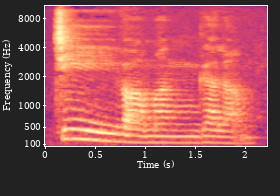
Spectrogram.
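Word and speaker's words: jīva maṅgalam: Mangalam Jagat Mangalam and the next one has a long e that first letter that first vowel is long so that would be Jeeva Mangalam Mangalam in the next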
